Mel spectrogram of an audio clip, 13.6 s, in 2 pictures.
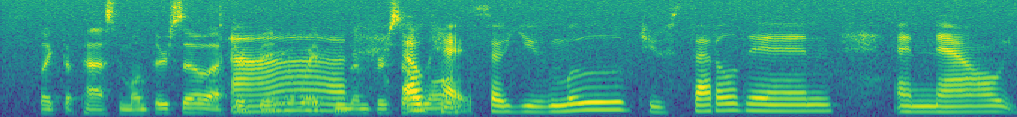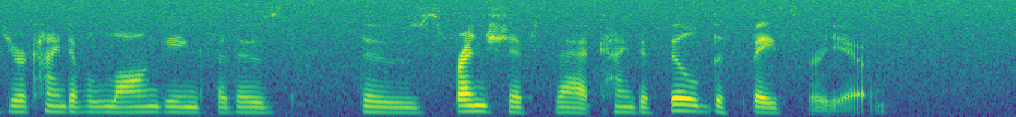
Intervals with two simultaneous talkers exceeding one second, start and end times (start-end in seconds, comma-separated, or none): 1.5-3.1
